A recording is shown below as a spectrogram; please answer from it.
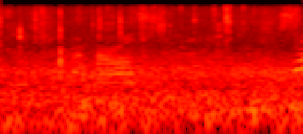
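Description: Distant voices calling out across an outdoor soccer field, brief and faint, over a steady low rumble, with a few short sharp knocks.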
